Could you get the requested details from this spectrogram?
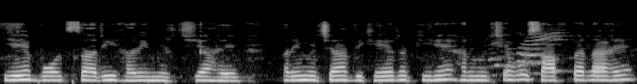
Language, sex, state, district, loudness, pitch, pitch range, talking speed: Hindi, male, Rajasthan, Jaipur, -16 LUFS, 195 Hz, 190-205 Hz, 170 wpm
